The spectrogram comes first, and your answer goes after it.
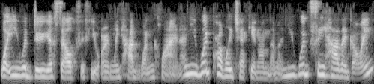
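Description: Speaking at a fairly quick pace, a woman with an Australian accent has an energetic tone and lively intonation. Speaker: business operations coach for photographers. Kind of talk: casual interview. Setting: video call from Australia.

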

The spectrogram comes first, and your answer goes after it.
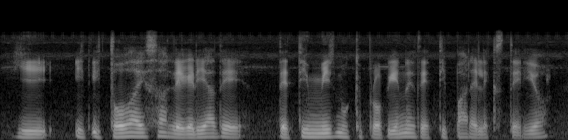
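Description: In a Mexican accent, a man speaks at a moderate pace with a fairly low pitch and monotone, flat intonation. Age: 20s. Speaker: podcaster. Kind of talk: personal monologue.

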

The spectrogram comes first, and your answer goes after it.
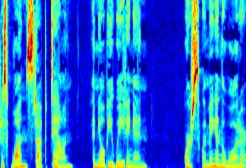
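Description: A woman's medium-pitched, somewhat breathy voice with a gentle, soothing, dark, mellow tone, fairly slow pace, fairly even intonation and very even loudness, in a dry, close sound with no echo. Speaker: meditation guide. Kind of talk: guided meditation. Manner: slow, soothing and calm; gentle, soft-spoken with long pauses.

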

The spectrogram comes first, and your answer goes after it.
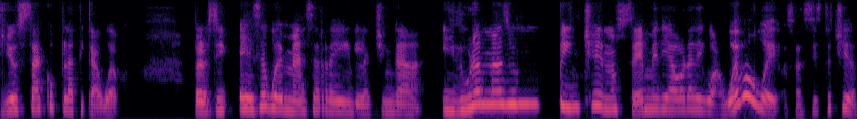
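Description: In a dry, close recording with no echo and a quiet background, a woman with a fairly high pitch speaks at a moderate pace in an animated tone, her pitch swinging very widely. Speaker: psychologist. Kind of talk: casual chat.

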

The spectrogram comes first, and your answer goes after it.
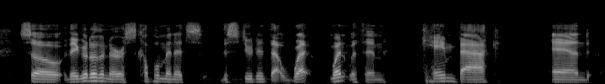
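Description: A man with an American accent talks in an ordinary speaking voice at a medium pitch with fairly even intonation. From northern New Jersey. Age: 20s. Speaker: high school biology teacher. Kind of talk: casual chat.

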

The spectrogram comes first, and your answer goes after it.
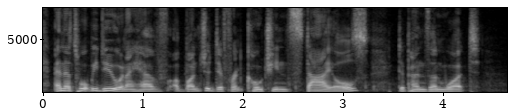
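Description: Dry and close with no echo, a woman's very deep, low voice carries a dark, mellow tone at a fairly quick pace. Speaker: podcast host. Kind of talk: casual chat, interview with her housemate. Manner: chatty, animated.

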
